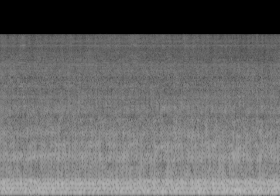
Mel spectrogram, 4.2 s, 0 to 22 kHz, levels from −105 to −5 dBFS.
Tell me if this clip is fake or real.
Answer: fake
